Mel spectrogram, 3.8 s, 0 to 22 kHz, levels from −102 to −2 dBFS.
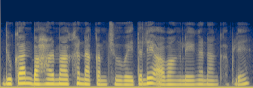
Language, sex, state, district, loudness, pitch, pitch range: Wancho, female, Arunachal Pradesh, Longding, -16 LUFS, 195 Hz, 180-210 Hz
